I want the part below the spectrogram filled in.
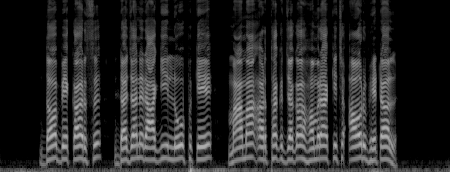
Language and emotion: Maithili, neutral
